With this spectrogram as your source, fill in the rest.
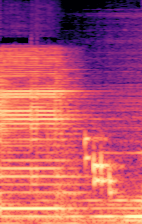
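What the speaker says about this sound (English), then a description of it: "You will hear a buzzer." A buzzer tone sounds in the video game Portal, a steady sustained electronic drone with a low hum that dips briefly and returns, loud and alone with no talking.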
